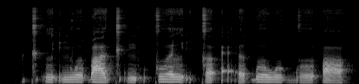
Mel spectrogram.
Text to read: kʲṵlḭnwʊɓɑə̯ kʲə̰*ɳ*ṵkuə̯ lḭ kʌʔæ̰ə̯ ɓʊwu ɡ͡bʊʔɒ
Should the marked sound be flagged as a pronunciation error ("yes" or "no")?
yes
